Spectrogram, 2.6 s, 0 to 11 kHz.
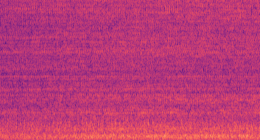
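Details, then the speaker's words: Outdoor AC compressor after liquid-line leak fix and replacing a capacitor that read low (35 checks good); previously started then bogged down and cut out: steady, even hum with constant fan rush, no bogging or surging, running normally. "I think that would have struggled before we changed that cap and the issue before was it wouldn't it wasn't that it wouldn't start it would start and run and then it would bog down and go off in the fxing"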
